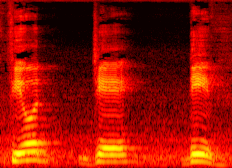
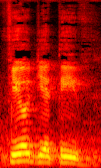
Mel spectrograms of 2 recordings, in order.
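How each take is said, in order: First: The last syllable sounds like 'div'. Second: The last syllable sounds like 'tiv'. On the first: The speaker calls it right. "hindi pala tiv. Ang dapat tunog niya" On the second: The speaker calls it wrong. "the old ano, pronunciation niyan eh"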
